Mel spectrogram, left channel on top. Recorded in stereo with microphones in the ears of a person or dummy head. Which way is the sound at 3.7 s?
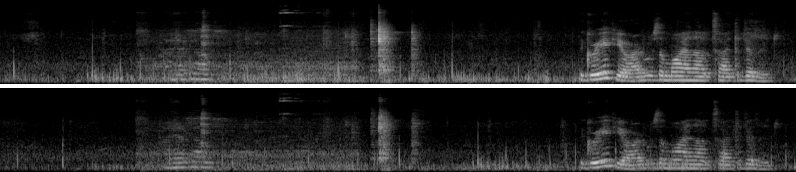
25° left (ahead or behind).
